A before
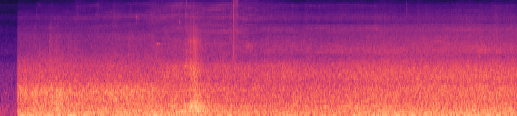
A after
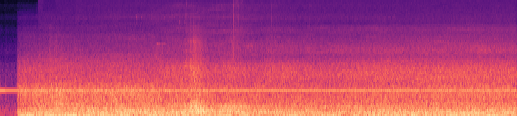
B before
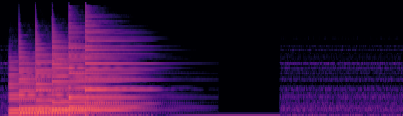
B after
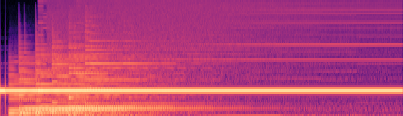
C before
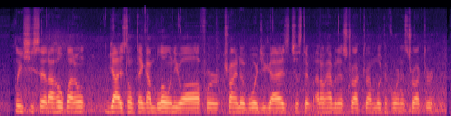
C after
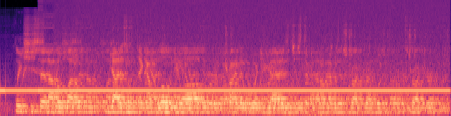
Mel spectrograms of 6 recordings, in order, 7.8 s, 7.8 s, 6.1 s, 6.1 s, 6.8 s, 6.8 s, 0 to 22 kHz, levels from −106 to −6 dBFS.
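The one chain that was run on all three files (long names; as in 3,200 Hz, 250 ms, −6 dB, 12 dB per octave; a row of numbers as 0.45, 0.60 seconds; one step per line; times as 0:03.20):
bass and treble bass +6 dB, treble −4 dB
echo through a band-pass that steps 226 ms, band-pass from 160 Hz, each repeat 0.7 octaves, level −3.5 dB
steady tone 890 Hz −24 dBFS
on a send: single-tap delay 78 ms −5 dB
on the sum: feedback echo at a low word length 571 ms, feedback 55%, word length 7 bits, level −9 dB
normalise the peak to −3 dBFS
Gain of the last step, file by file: −1.5, +16.0, +5.5 decibels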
